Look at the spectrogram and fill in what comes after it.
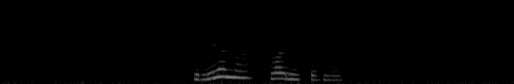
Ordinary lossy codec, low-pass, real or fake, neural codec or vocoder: Opus, 24 kbps; 7.2 kHz; real; none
